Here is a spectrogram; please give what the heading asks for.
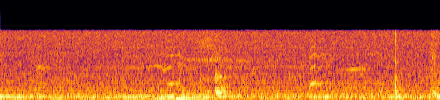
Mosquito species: Anopheles gambiae s.s.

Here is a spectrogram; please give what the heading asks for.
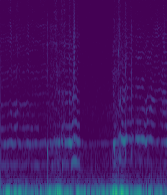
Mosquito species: Mansonia uniformis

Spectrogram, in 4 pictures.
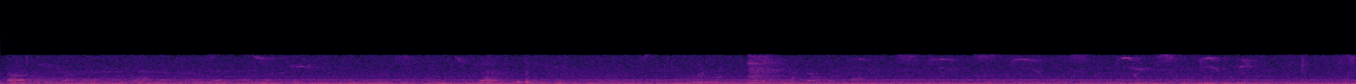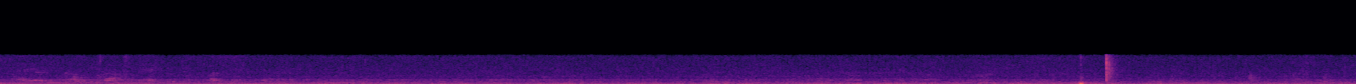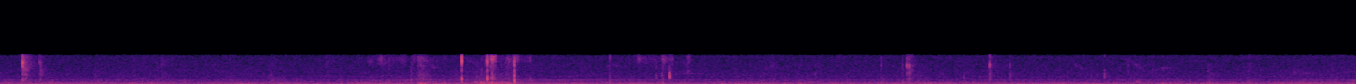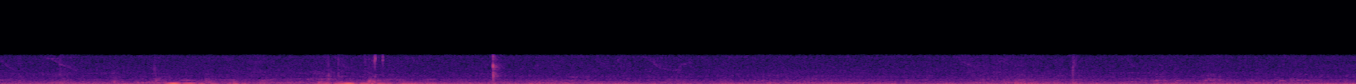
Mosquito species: no mosquito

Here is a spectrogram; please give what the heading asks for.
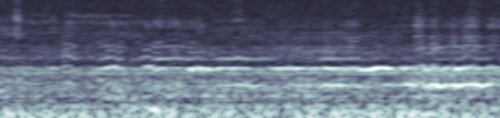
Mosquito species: Anopheles arabiensis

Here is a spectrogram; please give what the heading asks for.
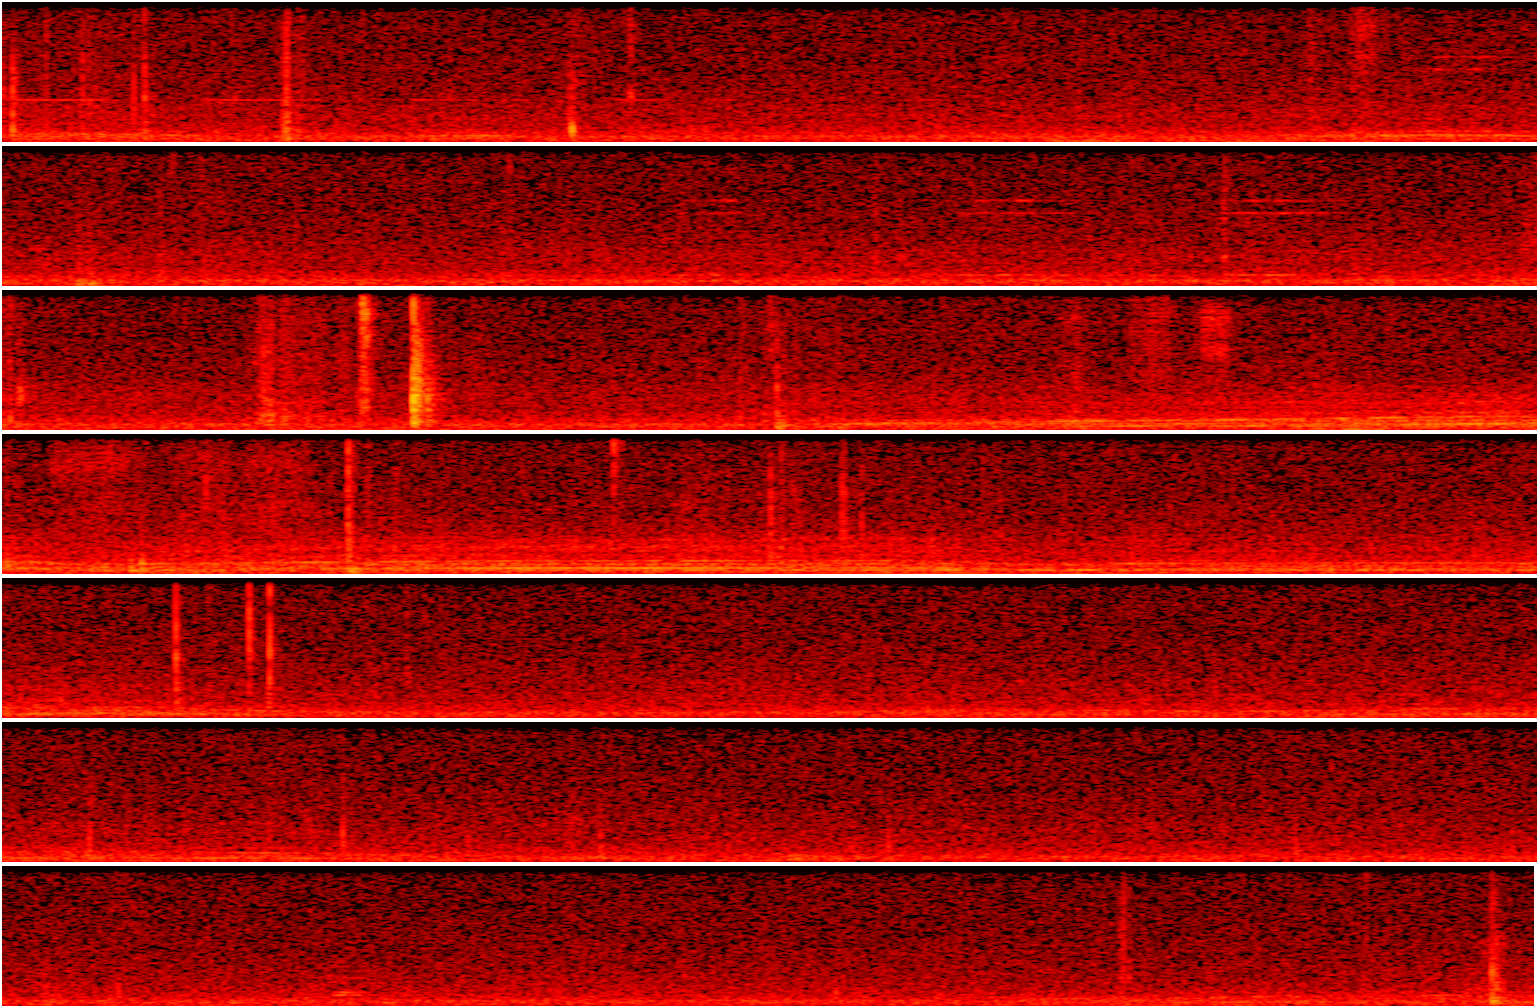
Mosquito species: no mosquito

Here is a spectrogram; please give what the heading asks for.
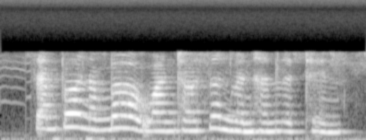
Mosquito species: no mosquito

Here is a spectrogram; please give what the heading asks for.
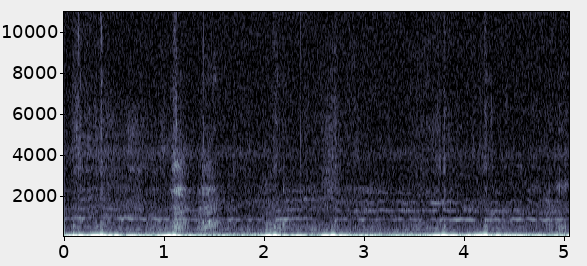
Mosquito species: Aedes aegypti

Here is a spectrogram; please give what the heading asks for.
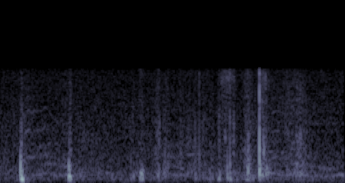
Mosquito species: Anopheles gambiae s.s.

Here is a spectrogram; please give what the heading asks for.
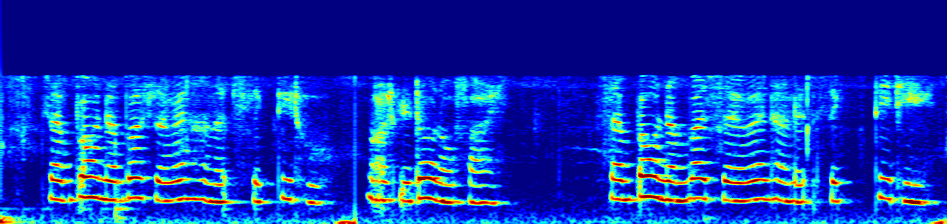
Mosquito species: no mosquito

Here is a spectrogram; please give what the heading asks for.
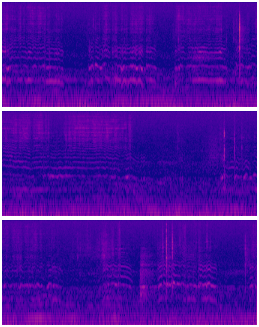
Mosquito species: Mansonia uniformis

